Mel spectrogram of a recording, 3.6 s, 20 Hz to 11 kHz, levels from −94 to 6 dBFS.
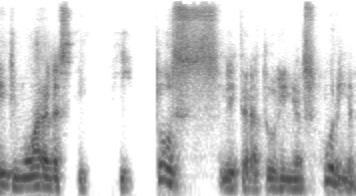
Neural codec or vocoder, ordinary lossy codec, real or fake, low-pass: codec, 44.1 kHz, 1.7 kbps, Pupu-Codec; Opus, 24 kbps; fake; 9.9 kHz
